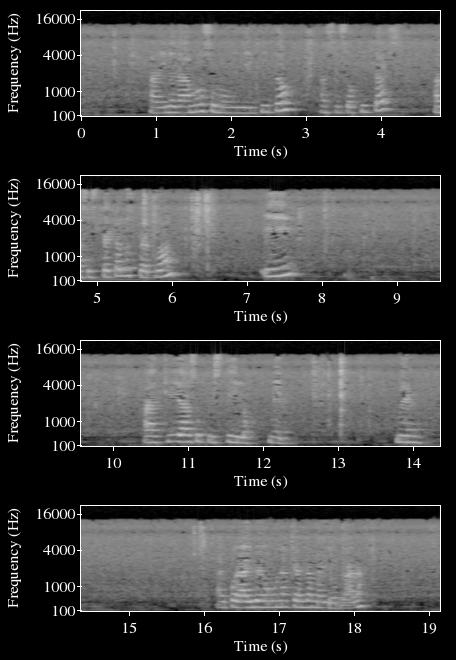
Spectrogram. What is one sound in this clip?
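A middle-aged woman speaks calmly and close by, explaining.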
